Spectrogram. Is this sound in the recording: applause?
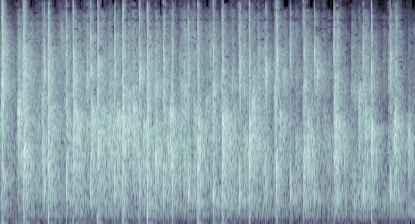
yes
